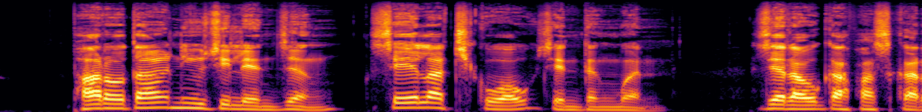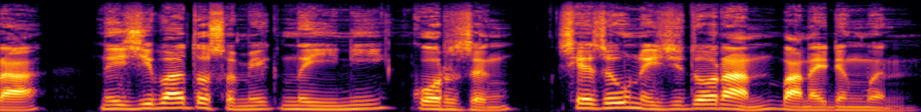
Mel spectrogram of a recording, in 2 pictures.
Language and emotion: Bodo, neutral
